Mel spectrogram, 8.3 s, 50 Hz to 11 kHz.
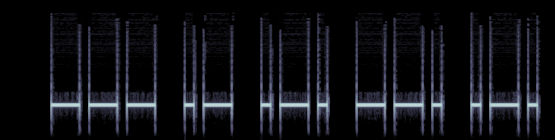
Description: Morse code, heard as a keyed tone, about 8 wpm, 800 Hz. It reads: OARGR
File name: LEZIONI / 8 YJ45 / 8 YJ 8wpm 3313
